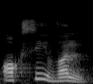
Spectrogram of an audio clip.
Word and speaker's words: Oxy Van: pension scheme right and oxygen not van the pronunciation will be oxy one ok oxygen forests right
